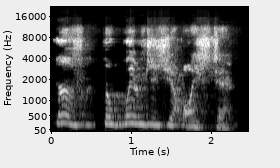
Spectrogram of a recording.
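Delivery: fond hint of an Australian mother; Australian accent. Son quoting his Australian mother's favourite saying, light Australian accent. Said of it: "with her wonderful Australian accent".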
